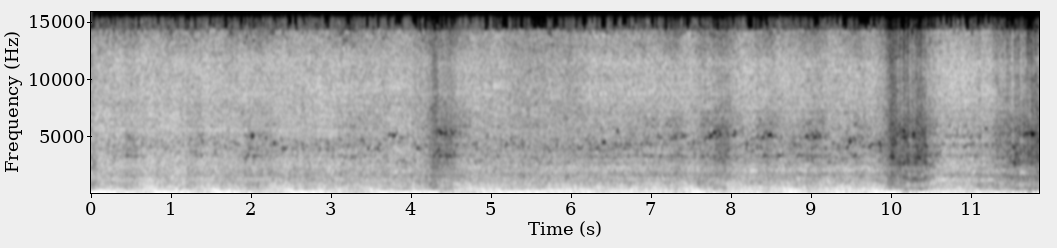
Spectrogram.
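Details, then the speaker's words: Suzuki GZ250 motorcycle after carburetor cleaning, choke fully on: single revs in uneven bursts with busy top-end clatter; it now tries to rev where it didn't before, valves quieter but still noisy; cause of hesitant revving unconfirmed. "Crazy, it's actually trying to rev now. It didn't rev at all before, really."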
